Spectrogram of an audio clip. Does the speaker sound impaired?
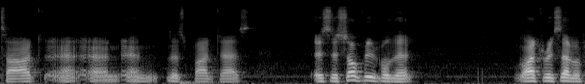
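Yes: muscular dystrophy.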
